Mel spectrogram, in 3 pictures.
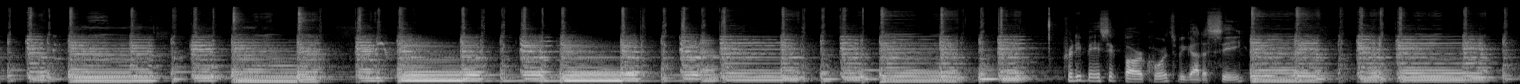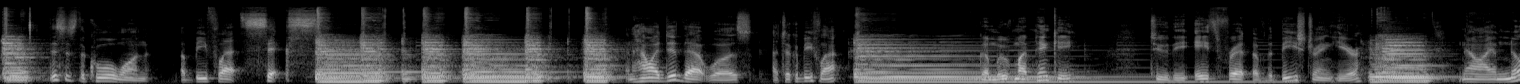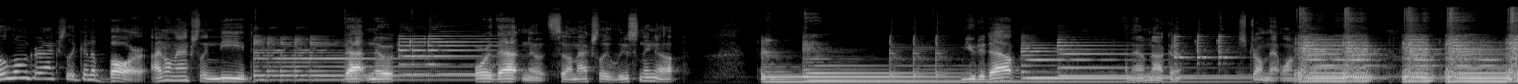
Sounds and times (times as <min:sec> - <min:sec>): Electric guitar: 0:00.0 - 0:10.6, 0:12.5 - 0:15.7, 0:18.4 - 0:21.5, 0:23.6 - 0:30.1, 0:32.8 - 0:35.6, 0:38.0 - 0:45.5
Speech: 0:10.5 - 0:12.5, 0:15.7 - 0:18.4, 0:21.4 - 0:23.7, 0:25.0 - 0:26.0, 0:26.7 - 0:28.9, 0:29.8 - 0:33.0, 0:33.8 - 0:34.4, 0:35.2 - 0:37.2, 0:40.0 - 0:40.6, 0:41.6 - 0:42.2, 0:42.8 - 0:43.5.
